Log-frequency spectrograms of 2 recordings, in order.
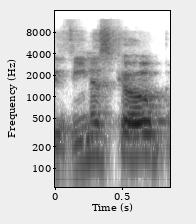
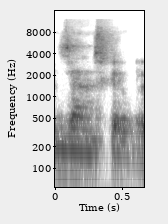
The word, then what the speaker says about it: Zenescope: And then everybody's like, now, now everybody's like Xenoscope or you know, they don't know how to pronounce it, but Zenescope is, hmm. is essentially the name.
